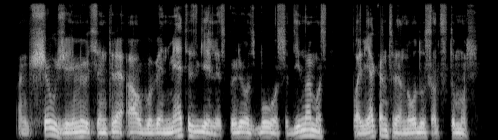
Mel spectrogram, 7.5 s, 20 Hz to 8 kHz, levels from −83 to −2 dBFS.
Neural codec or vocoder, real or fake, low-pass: none; real; 7.2 kHz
